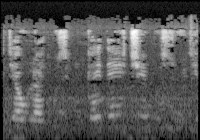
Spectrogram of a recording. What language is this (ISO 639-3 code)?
pus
